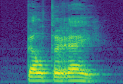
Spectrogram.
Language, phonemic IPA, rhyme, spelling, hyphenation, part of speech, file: Dutch, /ˌpɛl.təˈrɛi̯/, -ɛi̯, pelterij, pel‧te‧rij, noun, Nl-pelterij.ogg
- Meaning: processed fur and pelts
